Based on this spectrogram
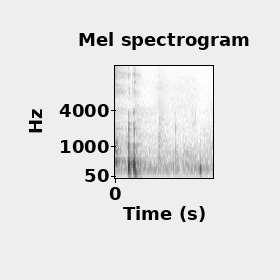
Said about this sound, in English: if he focuses on my commentary, it's a whole lot of me coughing.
